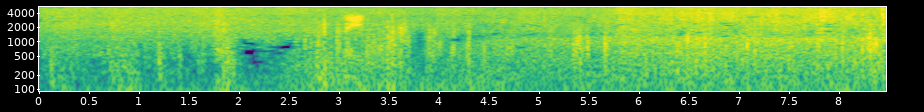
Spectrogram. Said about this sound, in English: But Crimea got hit with a storm.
